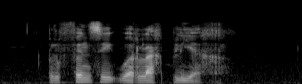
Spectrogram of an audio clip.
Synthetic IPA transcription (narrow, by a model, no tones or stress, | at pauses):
prufənsiʔuərlæχpliəχ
